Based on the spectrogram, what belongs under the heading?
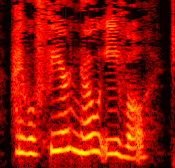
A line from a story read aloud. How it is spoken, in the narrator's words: she shouted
